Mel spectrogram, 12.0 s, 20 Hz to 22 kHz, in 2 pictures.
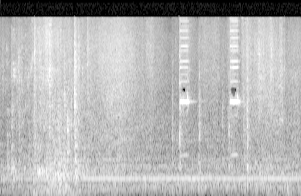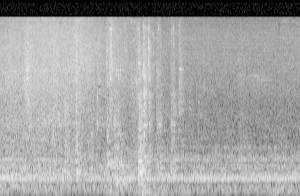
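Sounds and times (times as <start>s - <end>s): short electronic beeps: 3.6s - 3.9s.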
